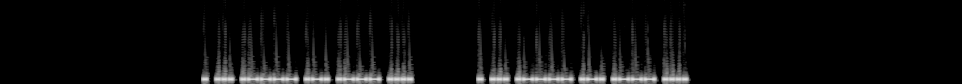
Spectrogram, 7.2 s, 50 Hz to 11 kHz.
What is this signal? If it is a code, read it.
Morse code, heard as a keyed tone, about 50 wpm, 700 Hz. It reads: ES1RJH ES1RJH
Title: DXCC-100 Call Signs - 6 Characters - Repeated 2x - 50wpm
